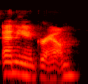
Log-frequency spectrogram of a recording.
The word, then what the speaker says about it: Enneagram: You pronounced it right. It's Enneagram.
